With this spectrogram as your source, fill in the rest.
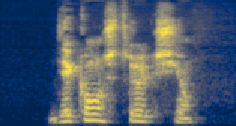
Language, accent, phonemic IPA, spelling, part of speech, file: French, Canada, /de.kɔ̃s.tʁyk.sjɔ̃/, déconstructions, noun, LL-Q150 (fra)-déconstructions.wav
- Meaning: plural of déconstruction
